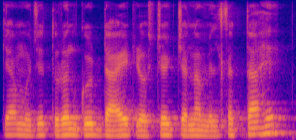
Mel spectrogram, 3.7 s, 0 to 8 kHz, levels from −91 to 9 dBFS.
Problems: constant background noise, echo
